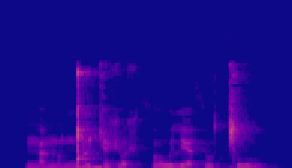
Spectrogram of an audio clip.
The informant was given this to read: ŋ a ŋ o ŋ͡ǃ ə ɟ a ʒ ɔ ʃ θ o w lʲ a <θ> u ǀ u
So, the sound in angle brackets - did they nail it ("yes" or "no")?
yes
